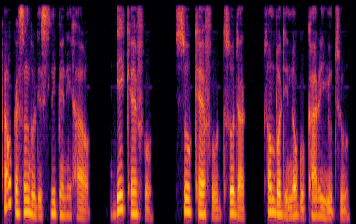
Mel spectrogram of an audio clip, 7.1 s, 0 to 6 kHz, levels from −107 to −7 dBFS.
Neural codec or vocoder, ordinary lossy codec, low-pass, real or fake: codec, 16 kHz, 8 kbps, FunCodec, trained on LibriTTS, 25 frames a second; none; 5.4 kHz; fake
